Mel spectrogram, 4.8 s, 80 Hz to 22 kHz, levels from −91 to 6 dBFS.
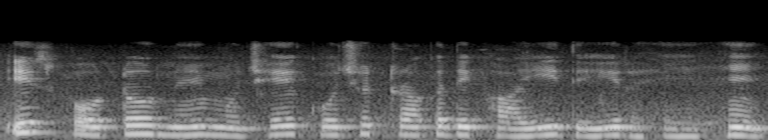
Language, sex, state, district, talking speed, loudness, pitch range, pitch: Hindi, female, Madhya Pradesh, Katni, 125 wpm, -19 LUFS, 175-195 Hz, 190 Hz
